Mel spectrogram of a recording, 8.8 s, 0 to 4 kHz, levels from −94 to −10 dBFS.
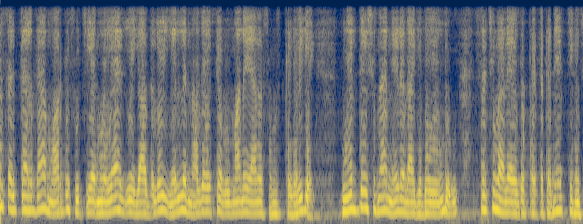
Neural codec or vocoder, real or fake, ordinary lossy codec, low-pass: codec, 24 kHz, 1 kbps, SNAC; fake; none; 3.6 kHz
